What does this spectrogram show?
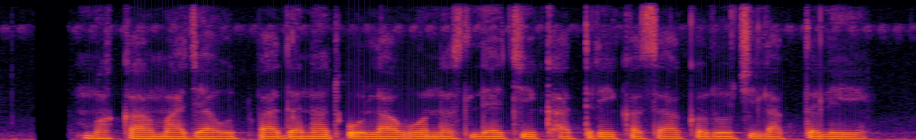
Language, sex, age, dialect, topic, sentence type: Marathi, male, 18-24, Southern Konkan, agriculture, question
